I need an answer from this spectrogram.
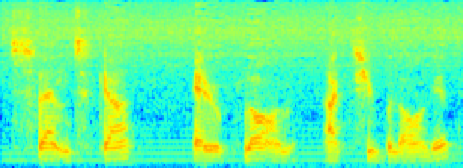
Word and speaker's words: Svenska Aeroplan Aktiebolaget: Saab, that is 4 letters, S-A-A-B, and it stands for, in Swedish it's pronounced Svenska Aeroplan Aktiebolaget, and translated into English it is Swedish airplane,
